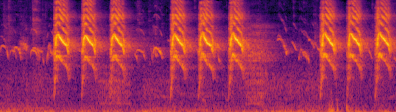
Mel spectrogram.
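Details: A pet Indian ringneck (rose-ringed parakeet) gives harsh, high, grating squawks in quick bursts of about three, with brief pauses between bursts; nothing else stands out.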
